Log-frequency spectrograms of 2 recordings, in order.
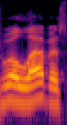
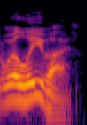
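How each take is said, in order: First: The surname does not sound like the jeans brand. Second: The surname sounds like the jeans brand. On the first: This is how the name is actually said. "I know his name's Will Levis" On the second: This is how the spelling makes it look. "it looks like Will Levis. It's spelled like the jeans"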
